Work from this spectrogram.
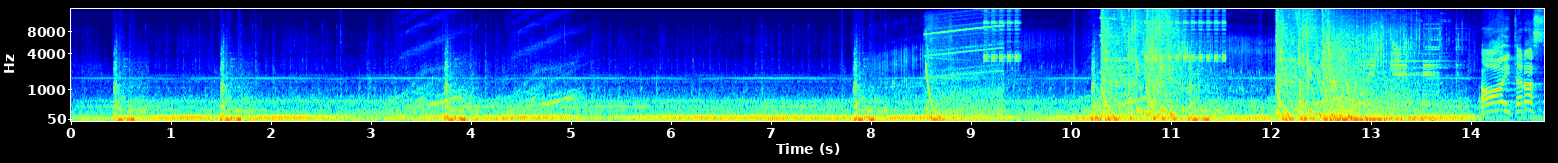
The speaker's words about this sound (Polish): ten dźwięk oznacza bossa, który gdzieś tu jest.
